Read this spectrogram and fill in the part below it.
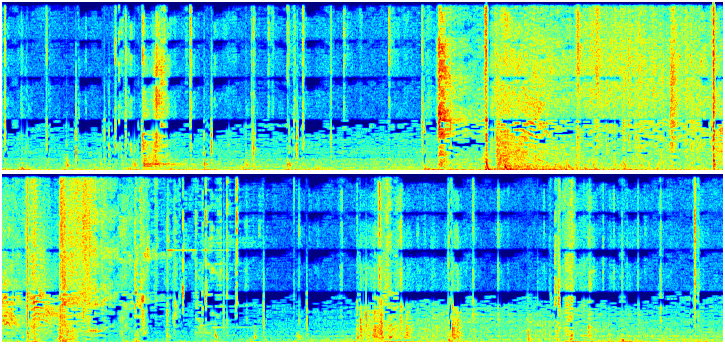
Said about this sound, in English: Pretty sure the fire department frowns on stuffing firecrackers into wooden attics.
